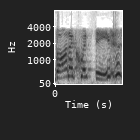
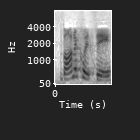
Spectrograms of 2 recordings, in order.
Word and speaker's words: Bonacquisti: your last name Bon it's bon quisty bonna quisty bon quisty okay it's spelled kind of weird so we want to make sure we get it right wow welcome to the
